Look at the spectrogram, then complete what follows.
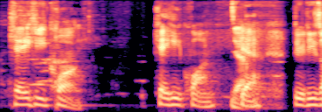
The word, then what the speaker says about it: Ke Huy Quan: Ke Huy Quan. How do you pronounce it? Ke-Huy Kwang.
